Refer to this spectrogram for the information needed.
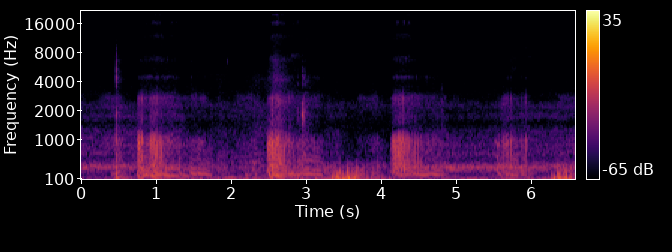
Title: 30 seconds of baby snoring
